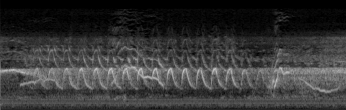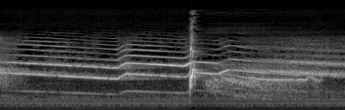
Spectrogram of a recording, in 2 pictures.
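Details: A male Russian Toy Terrier in Manhattan howls in long, steady, harmonic tones that step in pitch, mimicking a wailing NYPD police siren as he does whenever he hears one.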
